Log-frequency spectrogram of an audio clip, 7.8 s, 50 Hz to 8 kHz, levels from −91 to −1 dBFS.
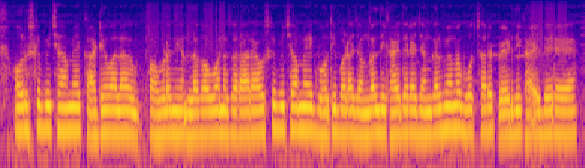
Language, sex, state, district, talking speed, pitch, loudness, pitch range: Hindi, male, Bihar, Gaya, 270 wpm, 145 Hz, -13 LUFS, 140-155 Hz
